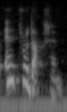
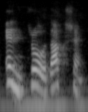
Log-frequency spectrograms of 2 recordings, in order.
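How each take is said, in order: First: Said in the usual way. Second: "Introduction" slowly split, in, tro, duc, tion; syllable by syllable. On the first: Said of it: "let's continue the word introduction". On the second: Shown as a demonstration. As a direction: sound out "Introduction" in four slow parts. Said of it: "divide the word introduction into syllables".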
